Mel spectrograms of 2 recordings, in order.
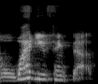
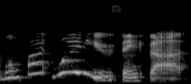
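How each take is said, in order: First: The question sounds challenging and accusing. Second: The question sounds open and genuinely curious. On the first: The listener's view is being challenged. The speaker calls it wrong. "It's not" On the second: The listener's view is genuinely wanted. The speaker calls it right.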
